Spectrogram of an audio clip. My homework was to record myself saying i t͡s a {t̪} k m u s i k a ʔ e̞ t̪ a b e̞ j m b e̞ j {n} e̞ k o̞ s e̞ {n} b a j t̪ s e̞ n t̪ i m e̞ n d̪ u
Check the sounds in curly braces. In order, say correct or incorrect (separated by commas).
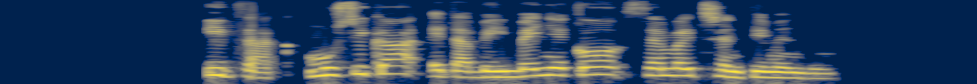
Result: incorrect, incorrect, incorrect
